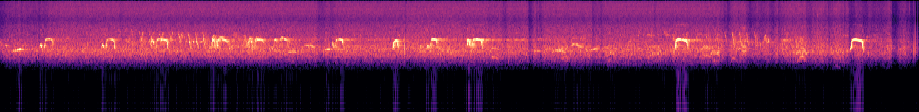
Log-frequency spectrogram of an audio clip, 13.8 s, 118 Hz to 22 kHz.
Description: rantaharakka saapuu rannalle ruokailemaan
Rantaharakkojen ja kuovien ääniä kuului paljon tänään.
rantaharakka_saapuu_pienelle_kahlaajarannalle.mp3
